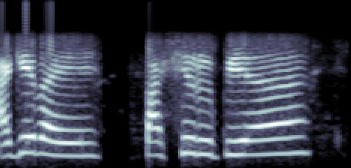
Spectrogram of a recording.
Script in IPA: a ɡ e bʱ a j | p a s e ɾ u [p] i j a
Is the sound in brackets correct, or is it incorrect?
correct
